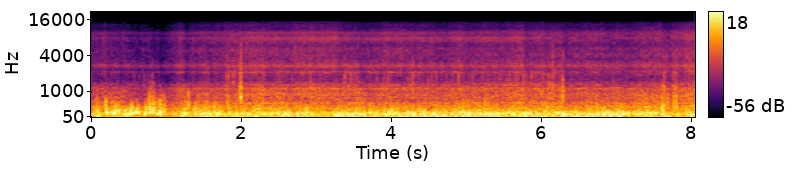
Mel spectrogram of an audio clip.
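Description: Wind buffeting an action-camera microphone while riding a road bicycle, a steady low rumble of rushing air and road noise.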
